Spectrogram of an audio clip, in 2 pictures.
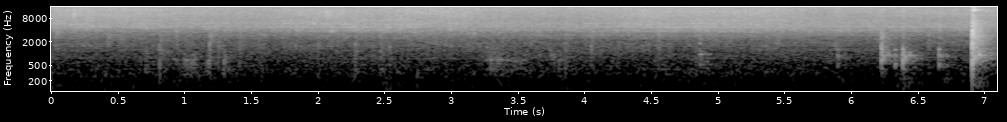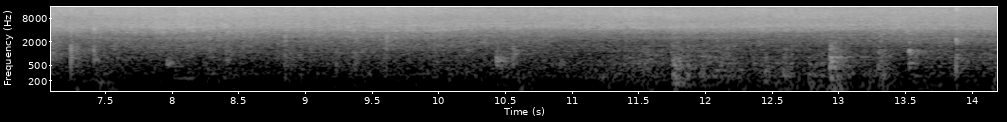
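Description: Scallops searing in hot oil in a frying pan, a steady sizzle, left unstirred so they sear rather than stew in their own juice. A sharp click about seven seconds in is the loudest sound, with a few fainter ticks around it and near the end.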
